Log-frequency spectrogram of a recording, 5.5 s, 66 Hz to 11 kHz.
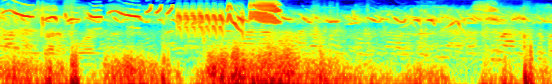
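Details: Towa towa (chestnut-bellied seed finch) singing in a 2022 bird whistling competition at Mahaica, Guyana: rapid high whistled slurs, then loud buzzy trilled bursts, over a crowd murmur and low rumble.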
